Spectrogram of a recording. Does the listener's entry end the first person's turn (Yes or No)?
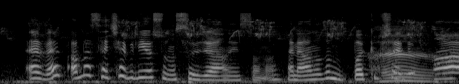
No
